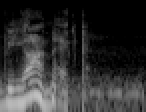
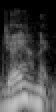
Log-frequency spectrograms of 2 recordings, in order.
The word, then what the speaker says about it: Janek: So my mother sent me to school under the name of Yionic. Now we pronounce it Janick here.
